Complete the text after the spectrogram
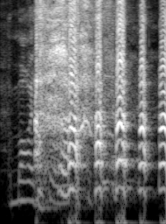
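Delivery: loud laughing burst; laughing exclaim. Real, not acted. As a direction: blurt it out through laughter. Laughing about the dinner scene.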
